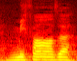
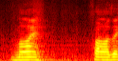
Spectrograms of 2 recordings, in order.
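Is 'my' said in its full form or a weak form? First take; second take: weak; full. First: The word 'my' is reduced to 'me'. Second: The word 'my' has its full vowel. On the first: "he says me dad, me father" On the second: "he doesn't say my father"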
